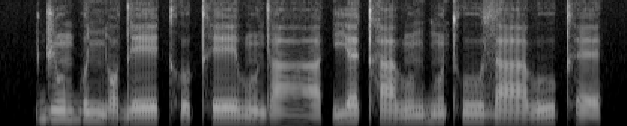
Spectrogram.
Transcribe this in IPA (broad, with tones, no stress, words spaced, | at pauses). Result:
d͡ʒũ˦ bʊ˦ ɲɔ˨deː˦kʰʊ˨ kʰeː˦βũ˨daː˨ | jɛ˦kʰa˨βũ˦ ɡ͡bũ˦tʰuː˦zaː˨ βuː˦kʰɛ˨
